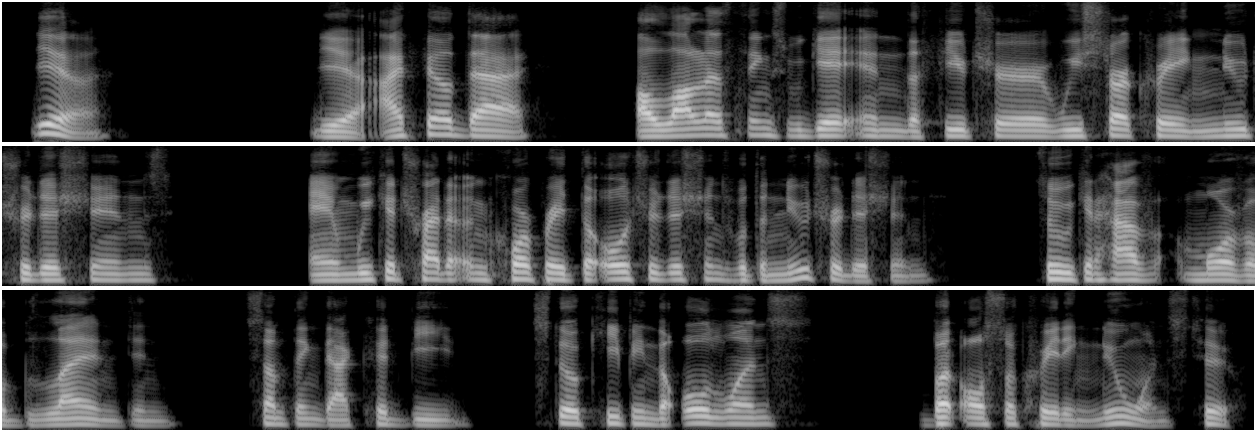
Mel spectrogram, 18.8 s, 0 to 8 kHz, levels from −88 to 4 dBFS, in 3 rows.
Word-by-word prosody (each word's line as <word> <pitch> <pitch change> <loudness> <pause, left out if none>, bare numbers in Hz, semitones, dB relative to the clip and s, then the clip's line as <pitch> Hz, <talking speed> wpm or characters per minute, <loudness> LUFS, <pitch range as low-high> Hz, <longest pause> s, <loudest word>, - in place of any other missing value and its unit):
Yeah. 175 - +2 1.0
Yeah, 120 -3 +2
I 130 - +2
feel 160 +4 +2
that 130 -5 +3 0.5
a 125 - +8
lot 140 +3 +6
of 150 -1 +2
things 150 -4 -7
we 130 - -7
get 140 +1 +3
in 130 -2 -4
the 120 - -1
future, 130 -1 0
we 130 +2 0
start 135 0 +2
creating 125 -3 -1
new 135 +1 0
traditions, 135 -1 -3 0.7
and 125 +1 +1
we 140 +1 +2
could 150 +1 +1
try 150 +2 +2
to 140 - -2
incorporate 140 -1 +2
the 135 - +1
old 150 0 +3
traditions 145 -1 -4
with 130 +1 -4
the 120 - -3
new 140 +9 -1
tradition, 115 -5 -5 0.5
so 155 - +4
we 145 - +3
can 150 0 -1
have 135 -2 +2
more 130 0 +1
of 120 - -5
a 115 - +1
blend 110 0 -2
and 100 -2 -12 0.4
something 130 -3 -4
that 110 -1 -2
could 125 -5 -5
be 110 -2 -6 0.4
still 145 -2 +2
keeping 135 -1 -4
the 125 - 0
old 150 -1 +4
ones 135 -1 -4 0.6
but 140 +6 +5
also 130 0 +1
creating 115 -6 -3
new 140 +3 -1
ones, 100 -9 -6
too. - - -3
130 Hz, 180 wpm, -23 LUFS, 120-140 Hz, 1.0 s, a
